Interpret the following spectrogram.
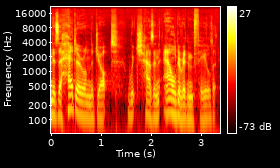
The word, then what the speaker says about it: JWT: Json web token or jot standard that is the official pronunciation of JWT is jot um and uh it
